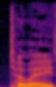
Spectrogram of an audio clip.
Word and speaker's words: Toei: The story that line is taken from, is it Toei? Is that how you say it? – Yes. – Toei in Japan with a toy.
